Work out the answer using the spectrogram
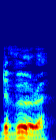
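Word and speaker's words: dvůr: to do with dour the word for yard in the Czech language pronounced dor Richardson was allegedly knighted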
